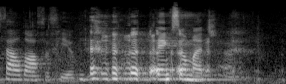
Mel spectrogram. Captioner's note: laughter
